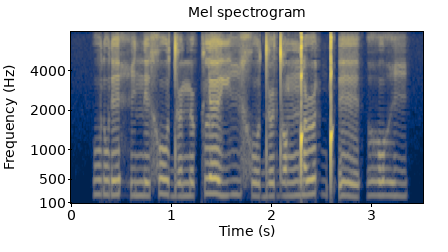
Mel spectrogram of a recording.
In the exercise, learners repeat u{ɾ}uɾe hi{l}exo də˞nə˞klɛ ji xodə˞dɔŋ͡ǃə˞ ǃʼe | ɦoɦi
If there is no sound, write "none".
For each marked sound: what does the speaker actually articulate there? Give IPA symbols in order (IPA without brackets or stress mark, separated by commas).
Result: ɾ, n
